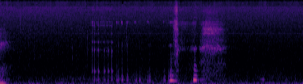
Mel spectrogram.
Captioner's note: Aquila laughs nervously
